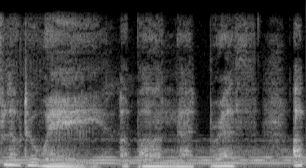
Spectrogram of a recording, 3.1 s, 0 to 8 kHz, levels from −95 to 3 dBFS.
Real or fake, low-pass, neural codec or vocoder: real; 7.2 kHz; none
